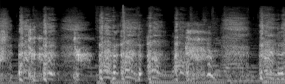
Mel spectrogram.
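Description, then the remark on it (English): A loud fit of repeated harsh coughing, a rapid run of rough bursts one after another with throat-clearing rasps, and no pause for talk. “Right, we should end with a big coughing fit.”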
